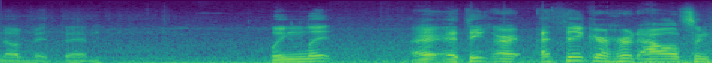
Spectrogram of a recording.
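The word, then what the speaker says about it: Tlingit: Yeah, the T is silent.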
